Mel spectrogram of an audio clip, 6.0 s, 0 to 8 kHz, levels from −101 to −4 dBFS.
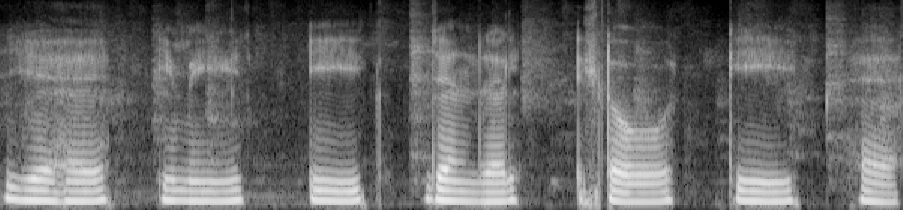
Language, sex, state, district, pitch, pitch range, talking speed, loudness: Hindi, female, Rajasthan, Jaipur, 140 Hz, 135-150 Hz, 70 wpm, -18 LUFS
